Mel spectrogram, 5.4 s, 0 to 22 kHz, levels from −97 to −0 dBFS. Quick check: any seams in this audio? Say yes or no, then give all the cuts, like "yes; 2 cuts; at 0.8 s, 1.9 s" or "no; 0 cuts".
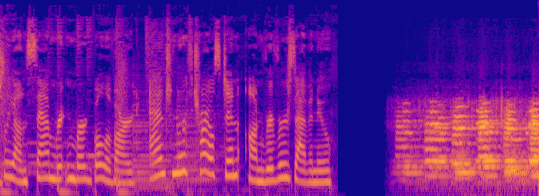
yes; 1 cut; at 3.5 s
